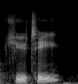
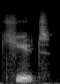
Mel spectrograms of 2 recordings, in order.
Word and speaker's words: Qt: instance TK inter or QT yes I know it's pronounced cute it's my right to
